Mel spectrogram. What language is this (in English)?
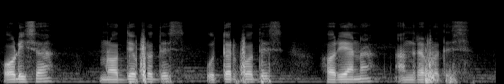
Odia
